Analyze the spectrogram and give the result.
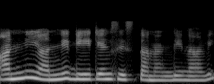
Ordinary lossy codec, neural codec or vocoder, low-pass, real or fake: none; codec, 16 kHz, 1 kbps, FreqCodec, larger model; none; fake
